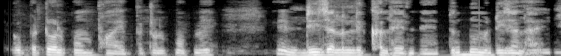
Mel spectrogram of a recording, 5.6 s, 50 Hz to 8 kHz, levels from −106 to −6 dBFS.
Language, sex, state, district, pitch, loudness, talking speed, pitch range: Maithili, male, Bihar, Samastipur, 120 Hz, -19 LUFS, 150 wpm, 115-125 Hz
